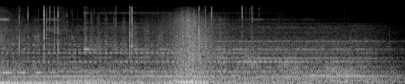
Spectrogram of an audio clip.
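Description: Cinematic logo-reveal sound design: a deep, dark drone with steady tones over it and a whooshing swell about two seconds in, then fading out near the end.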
